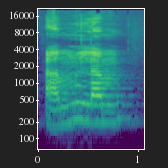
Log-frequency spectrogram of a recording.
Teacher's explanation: میم ساکن کے بعد با اور میم کے علاوہ حرف لام ہے، اس وجہ سے میم کو ظاہر کر کے پڑھیں گے، اس کو اظہار شفوی کہتے ہیں۔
